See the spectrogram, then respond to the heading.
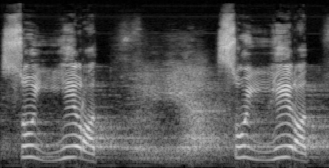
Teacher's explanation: یا پر تشدید ہے لہذا یا کو رک کر پڑھیں گے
